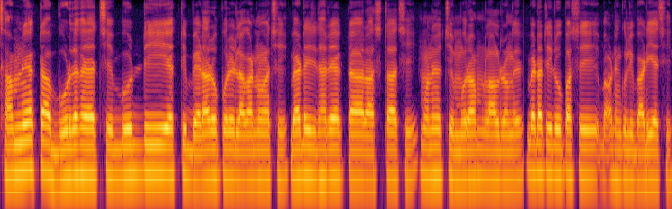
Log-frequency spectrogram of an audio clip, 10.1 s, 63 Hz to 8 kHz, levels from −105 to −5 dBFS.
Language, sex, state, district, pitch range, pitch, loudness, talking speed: Bengali, male, West Bengal, Paschim Medinipur, 120-135 Hz, 125 Hz, -21 LUFS, 165 wpm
